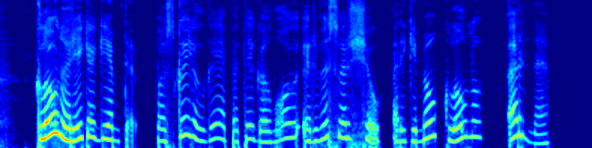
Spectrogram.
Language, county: Lithuanian, Vilnius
